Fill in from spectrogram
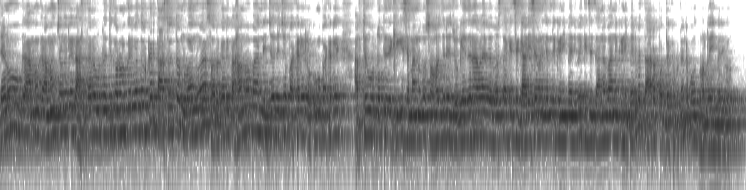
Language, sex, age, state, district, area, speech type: Odia, male, 45-60, Odisha, Khordha, rural, spontaneous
